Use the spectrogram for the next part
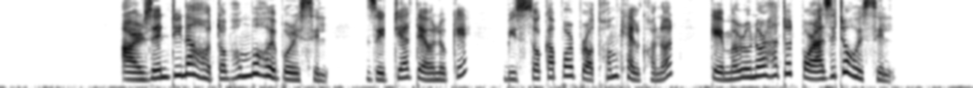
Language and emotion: Assamese, surprised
